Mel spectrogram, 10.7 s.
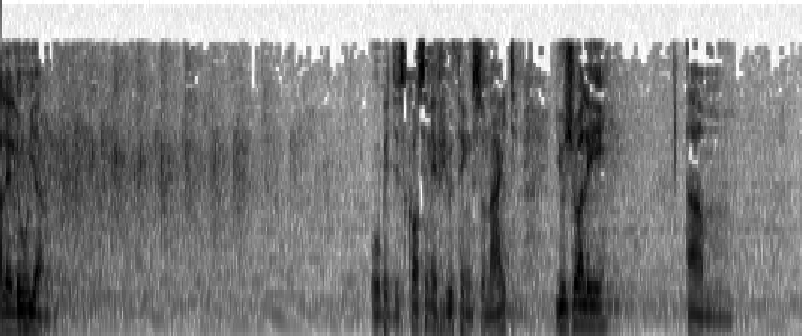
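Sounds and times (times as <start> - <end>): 
speech: 0.0 - 0.8, 5.0 - 8.3, 9.1 - 9.6
audience hand clapping: 0.0 - 4.5.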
